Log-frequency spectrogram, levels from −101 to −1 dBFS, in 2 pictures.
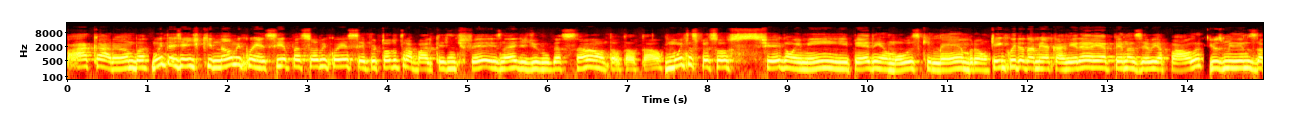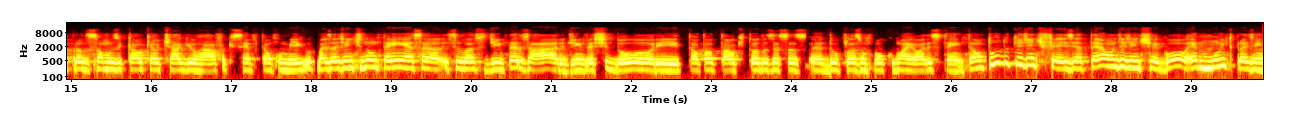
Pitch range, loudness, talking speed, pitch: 205-260 Hz, -15 LUFS, 215 wpm, 230 Hz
